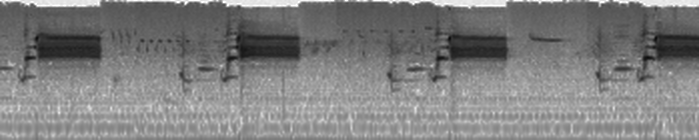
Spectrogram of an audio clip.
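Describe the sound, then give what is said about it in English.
Red-winged blackbird song: four phrases repeat about every two seconds, each a short rising note followed by a long, buzzy, high-pitched trill. A faint low hum lies underneath. “Red-winged blackbirds have a variety of vocalizations, including the familiar liquid warble,”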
